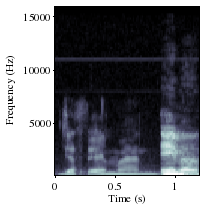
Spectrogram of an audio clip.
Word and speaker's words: Amen: a man a man am i pronouncing your name right by the way is it amen yep amen okay cool yeah not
